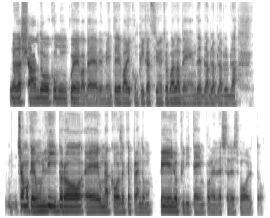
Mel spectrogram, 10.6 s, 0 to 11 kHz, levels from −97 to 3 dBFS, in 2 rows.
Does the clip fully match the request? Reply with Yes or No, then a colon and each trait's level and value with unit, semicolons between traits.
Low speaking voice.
Yes: low, 100 Hz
